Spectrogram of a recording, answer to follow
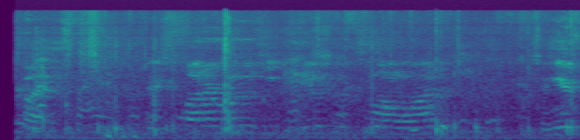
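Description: Voices talking in an echoing gym, with a few short sharp knocks among them.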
